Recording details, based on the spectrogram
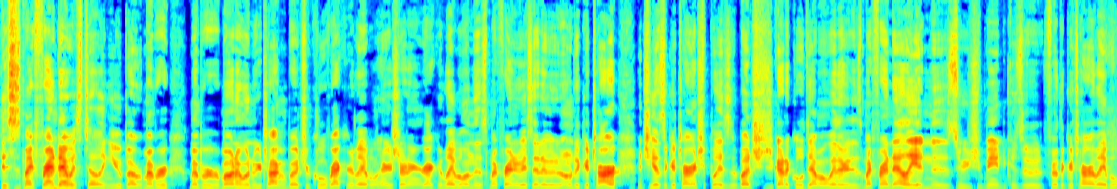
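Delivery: manic, rattled off, high and fast babble.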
